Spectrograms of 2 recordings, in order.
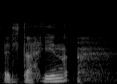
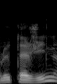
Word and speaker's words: El Tajín: Et donc El Tahin, ou le Tagine en prononciation française, du côté de Papantla, dans l'état de Veracruz, c'est une balade à faire.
